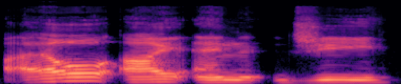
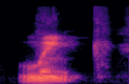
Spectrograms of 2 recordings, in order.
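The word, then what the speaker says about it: LingQ: this link is spelled l-i-n-g-q it's not pronounced ling q it's pronounced link um and it's a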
